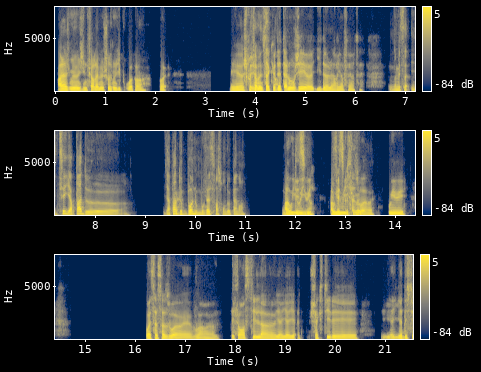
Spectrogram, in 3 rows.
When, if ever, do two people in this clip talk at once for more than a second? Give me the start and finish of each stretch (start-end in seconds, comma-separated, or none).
11.8-13.4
